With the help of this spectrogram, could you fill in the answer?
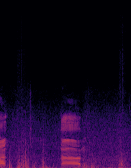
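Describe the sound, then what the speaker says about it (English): Strong coastal wind of roughly twenty miles an hour buffets a fur-covered microphone on Galveston Island beach on the Texas Gulf Coast, a loud continuous roar, with a brief tonal whistle partway through. "The wind has picked back up."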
